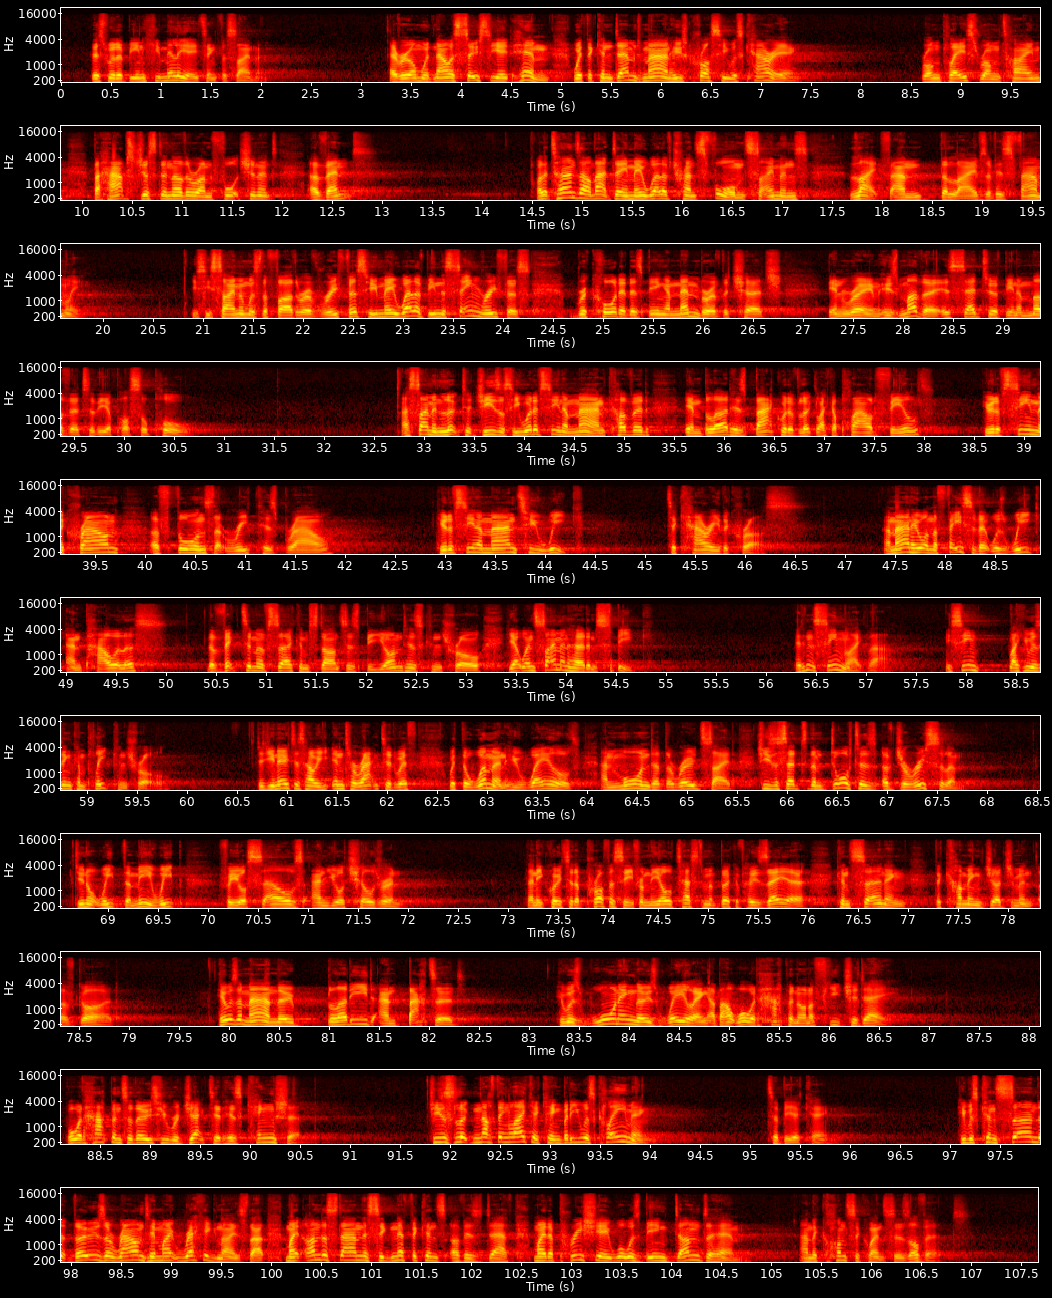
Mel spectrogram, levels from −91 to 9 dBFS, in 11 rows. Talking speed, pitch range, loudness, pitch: 165 wpm, 160-240 Hz, -25 LUFS, 190 Hz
